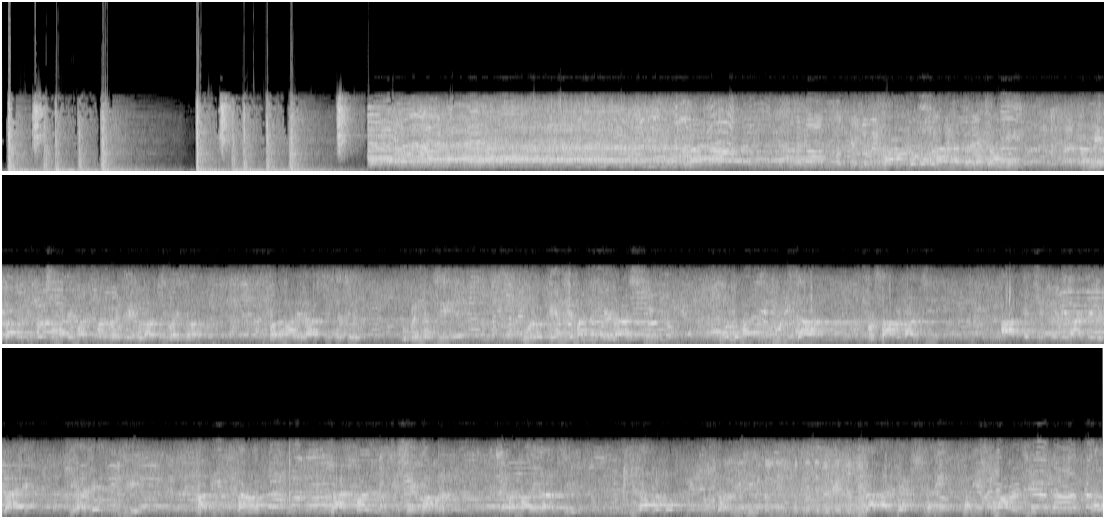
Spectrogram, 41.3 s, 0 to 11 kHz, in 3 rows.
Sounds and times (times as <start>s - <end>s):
Female speech, woman speaking: 11.0s - 12.8s, 13.5s - 16.3s, 17.1s - 25.6s, 26.3s - 29.4s, 30.0s - 31.0s, 31.6s - 33.2s, 33.8s - 34.8s, 35.4s - 37.3s, 38.0s - 41.3s.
